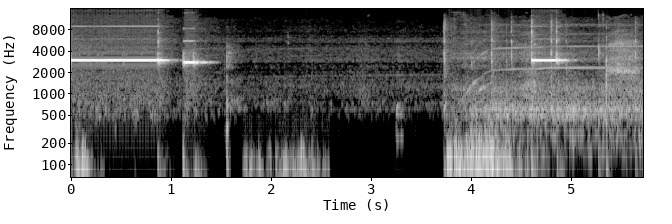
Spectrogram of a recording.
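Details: An LTV 950 home ventilator powering on with no external power connected, running on its internal battery: a high, steady electronic tone with short beeps, the power-on alarm.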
